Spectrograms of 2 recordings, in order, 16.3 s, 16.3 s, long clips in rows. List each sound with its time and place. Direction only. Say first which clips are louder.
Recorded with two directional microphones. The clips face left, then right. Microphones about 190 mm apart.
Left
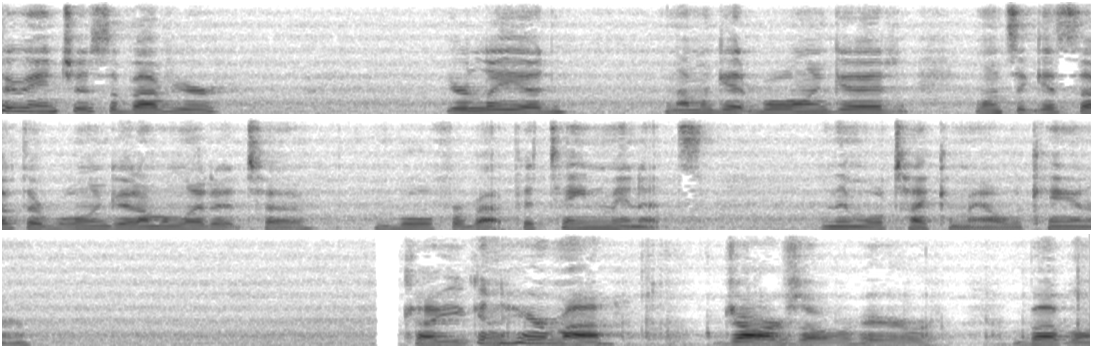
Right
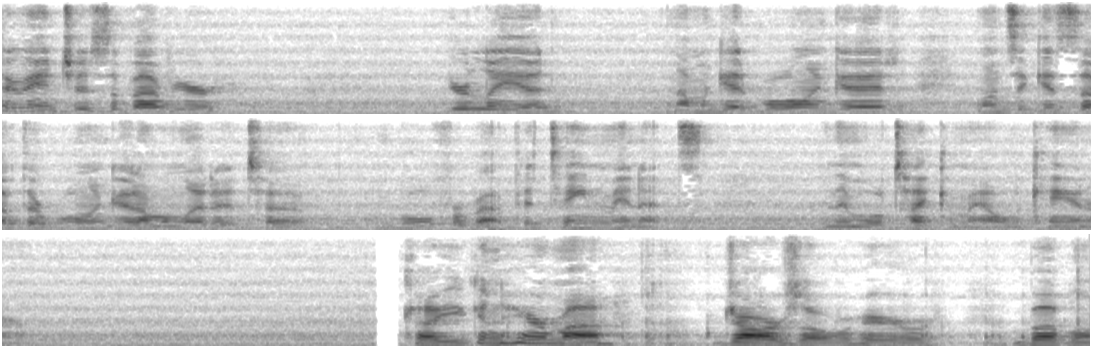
0.0 s speech: left 9 dB; 45° left (ahead or behind)
2.2 s speech: left 8 dB; 45° left (ahead or behind)
12.9 s speech: right 1 dB; centre (ahead or behind)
